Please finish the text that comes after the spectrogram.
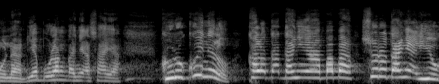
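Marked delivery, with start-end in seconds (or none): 1.6-4.3 lightly voiced complaining kid. Son complaining to dad about the teacher, a higher whiny kid voice. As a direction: mimic his son grumbling about the teacher.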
